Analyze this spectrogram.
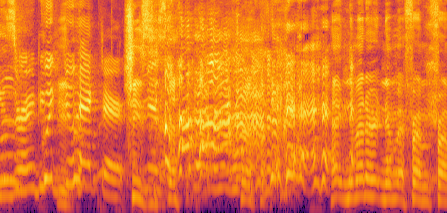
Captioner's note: group laughs; laughs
